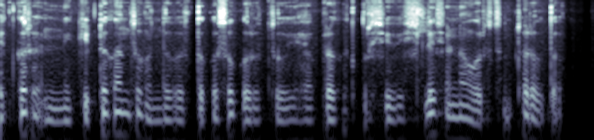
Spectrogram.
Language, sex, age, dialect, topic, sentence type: Marathi, male, 18-24, Southern Konkan, agriculture, statement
